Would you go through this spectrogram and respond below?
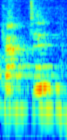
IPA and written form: ˈkæp̚tɪn (captain)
